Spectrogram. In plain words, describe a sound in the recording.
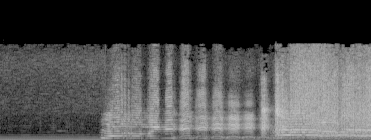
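An elderly man sings loudly.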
